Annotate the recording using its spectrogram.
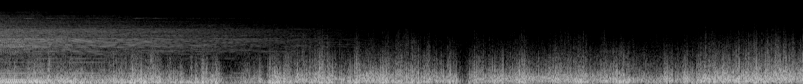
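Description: Rock music fading out over the first few seconds, giving way to gusty wind buffeting the microphone during a thunderstorm.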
